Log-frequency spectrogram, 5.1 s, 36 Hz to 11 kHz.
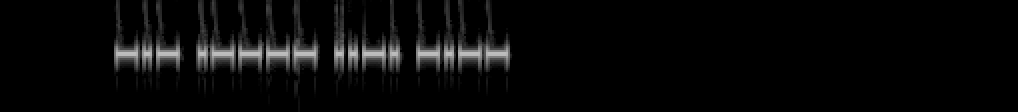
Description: Morse code, heard as a keyed tone, about 34 wpm, 700 Hz. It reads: K1FY
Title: USA Call Signs - 4 Characters - Repeated 2x - 35wpm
